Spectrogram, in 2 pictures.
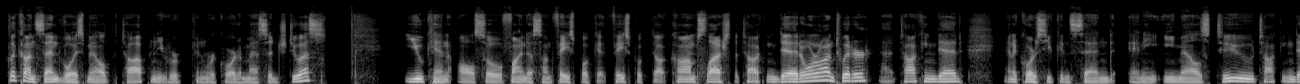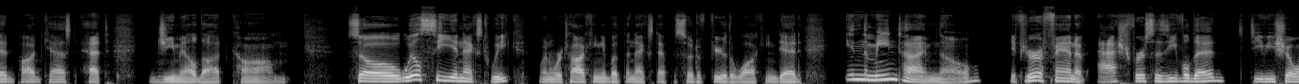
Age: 30-49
